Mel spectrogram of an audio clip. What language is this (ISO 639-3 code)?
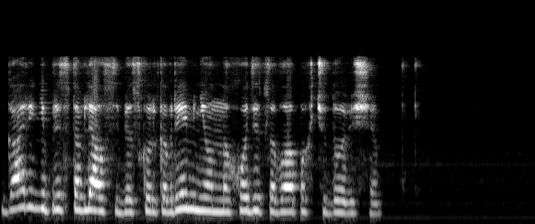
rus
